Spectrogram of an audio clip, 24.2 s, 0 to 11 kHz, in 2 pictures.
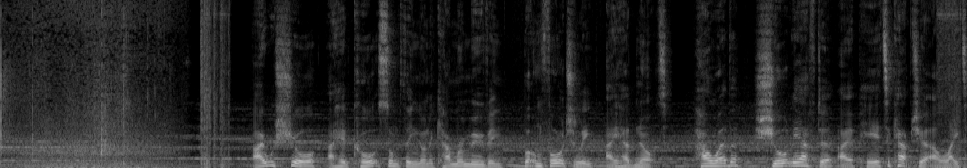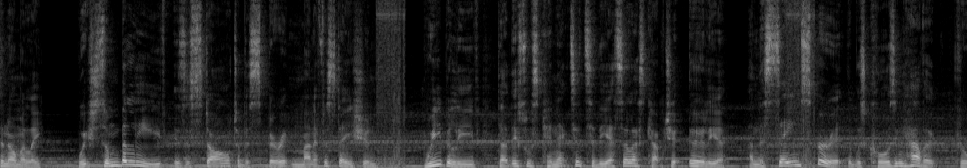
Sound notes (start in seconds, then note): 0.1 eerie music; 16.7 static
